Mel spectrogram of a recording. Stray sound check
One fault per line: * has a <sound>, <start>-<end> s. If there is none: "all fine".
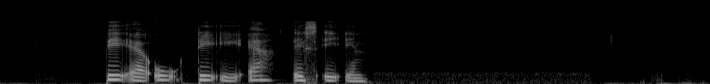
all fine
